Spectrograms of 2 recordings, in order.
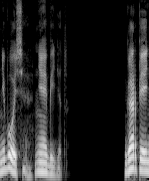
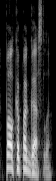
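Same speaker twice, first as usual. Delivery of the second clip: plain reading voice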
